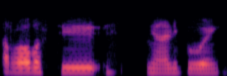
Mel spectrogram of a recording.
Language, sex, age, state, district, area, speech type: Malayalam, male, 18-30, Kerala, Kollam, rural, conversation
